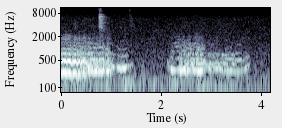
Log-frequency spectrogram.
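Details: One-week-old longhaired German Shepherd puppy, born 26 September 2020, making two drawn-out whining cries, each about one and a half seconds long, with a falling then wavering pitch, separated by a brief quiet pause.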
